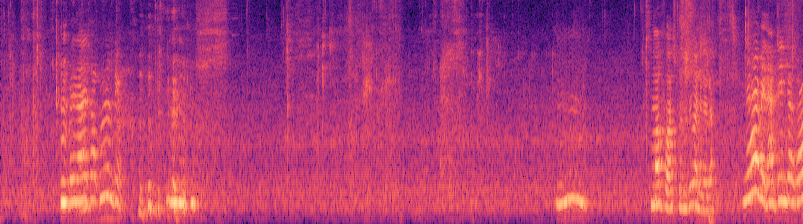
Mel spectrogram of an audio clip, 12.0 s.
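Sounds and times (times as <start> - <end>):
people chewing dumplings: 0.0 - 1.0, 2.2 - 12.0
person humming: 8.3 - 8.9.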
